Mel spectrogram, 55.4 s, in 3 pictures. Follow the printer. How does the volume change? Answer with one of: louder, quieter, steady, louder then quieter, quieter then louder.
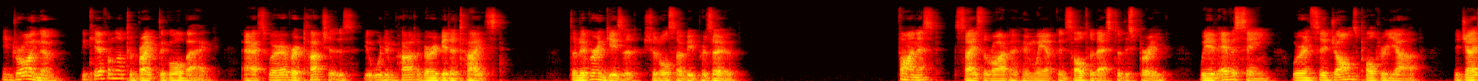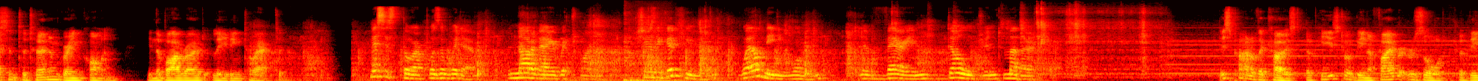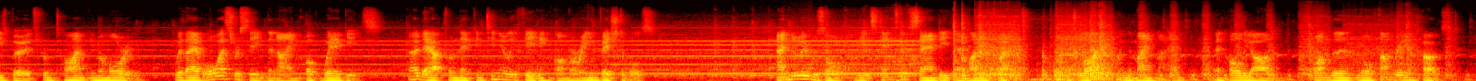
louder.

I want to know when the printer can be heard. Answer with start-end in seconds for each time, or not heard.
29.6-55.3.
